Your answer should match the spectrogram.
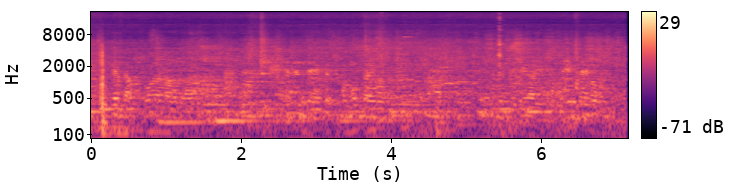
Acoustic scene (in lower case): crowded indoor space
